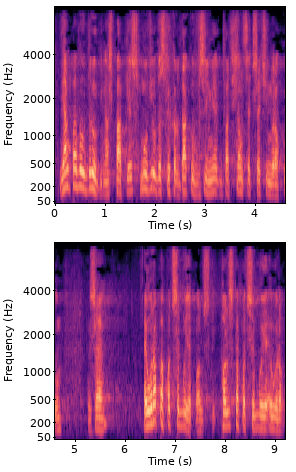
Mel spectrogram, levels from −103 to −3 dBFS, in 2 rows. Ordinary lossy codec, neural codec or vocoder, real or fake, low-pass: MP3, 48 kbps; vocoder, 44.1 kHz, 128 mel bands, Pupu-Vocoder; fake; 7.2 kHz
